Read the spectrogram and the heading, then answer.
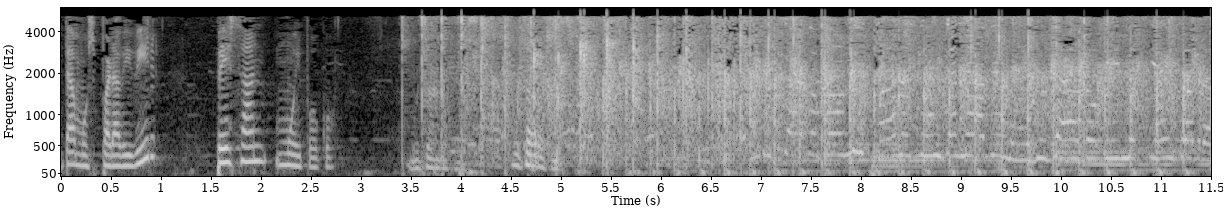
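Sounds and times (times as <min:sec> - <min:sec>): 
speech: 0:00.0 - 0:02.8, 0:03.4 - 0:05.1
audience applause: 0:03.5 - 0:11.4.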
